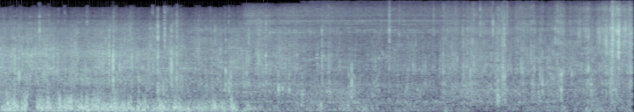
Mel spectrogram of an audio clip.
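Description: Riding a mountain bike on a dirt trail: wind buffeting the microphone in a loud low rumble that drops away about three and a half seconds in, leaving tyre noise and scattered small clicks and rattles from the bike.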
